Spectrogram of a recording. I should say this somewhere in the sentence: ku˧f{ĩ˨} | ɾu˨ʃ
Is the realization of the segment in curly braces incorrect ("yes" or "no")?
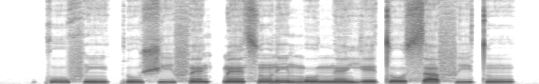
no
